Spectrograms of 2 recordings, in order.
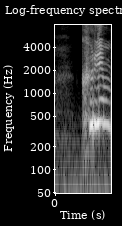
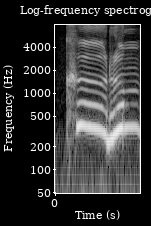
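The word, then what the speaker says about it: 크름: 그래서 키우라고 하기로 했구요 크림 반도 가 아니고요 크르릉 반도 입니다 로 제 2의 도시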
